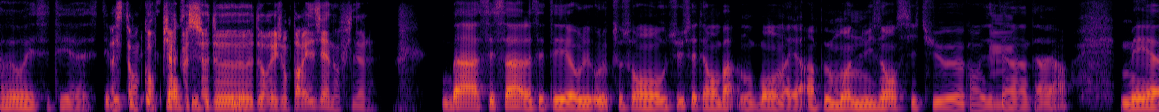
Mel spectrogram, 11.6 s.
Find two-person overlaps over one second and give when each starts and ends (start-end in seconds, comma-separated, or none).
1.1-2.4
